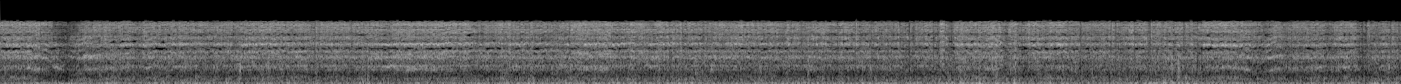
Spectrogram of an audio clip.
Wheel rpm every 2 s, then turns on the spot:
190, 230, 230, 230, 230, 220, 200.
none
